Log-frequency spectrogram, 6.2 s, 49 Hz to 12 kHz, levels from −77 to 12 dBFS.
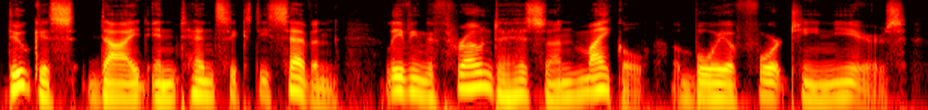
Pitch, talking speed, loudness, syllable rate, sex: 100 Hz, 175 wpm, -19 LUFS, 4.6 syllables/s, male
